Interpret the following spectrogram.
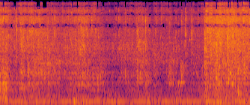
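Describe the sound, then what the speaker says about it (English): A pitcher of water poured fast into pipes makes a steady, close rush of splashing and gurgling that continues throughout and swells louder near the end, with no speech. "we're gonna pour this as fast as we can into our pipes"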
